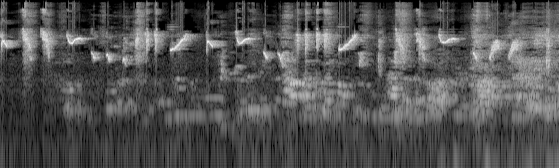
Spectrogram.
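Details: Kemade bird song used as a lure to make silent birds answer: a busy, varied run of high whistled notes, short upslurs and downslurs, and quick chattering bits in fast succession.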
